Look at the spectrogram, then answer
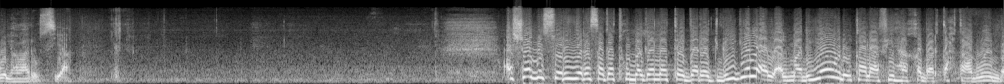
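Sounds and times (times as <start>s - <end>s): steady broadcast hiss: 0.0s - 10.0s.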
